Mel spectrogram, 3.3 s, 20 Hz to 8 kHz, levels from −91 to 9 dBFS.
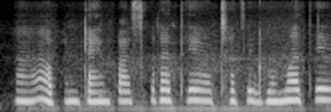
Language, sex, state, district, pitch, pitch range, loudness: Hindi, female, Chhattisgarh, Bilaspur, 230 Hz, 225-245 Hz, -15 LUFS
